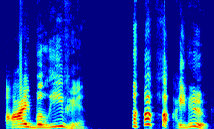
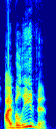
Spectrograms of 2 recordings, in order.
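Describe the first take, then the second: First: Slow, loud, high "I believe him" with a laugh; emphatic, laughing. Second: Said in the usual way. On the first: Real, not acted. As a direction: stress every word of "I believe him" slowly, then laugh. Repeats, emphatic, then laughs.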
